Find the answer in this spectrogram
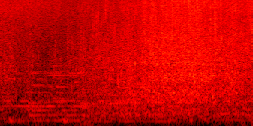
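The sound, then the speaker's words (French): Sea waves wash steadily around a boat at sea, on a voyage from Cape Verde to French Guiana, a dense rushing surge that swells louder after the first second, with a faint low hum underneath and no voices. “Je suis fièrement dressé sur le pont du bateau, me tenant au haut-banc de la main gauche, la main droite en casquette sur le front, scrutant l'horizon.”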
